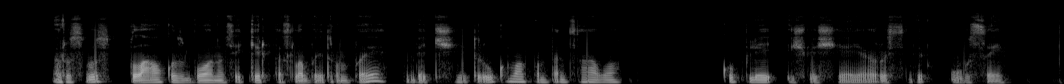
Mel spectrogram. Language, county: Lithuanian, Vilnius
